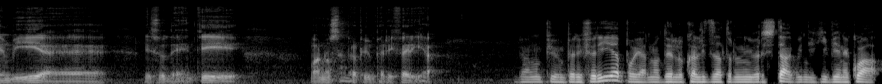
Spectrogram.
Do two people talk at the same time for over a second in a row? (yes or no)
no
